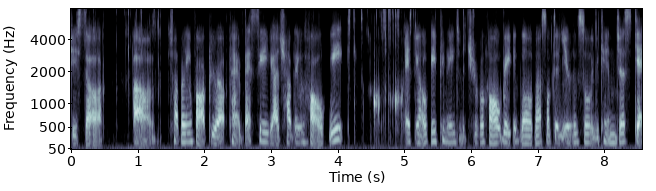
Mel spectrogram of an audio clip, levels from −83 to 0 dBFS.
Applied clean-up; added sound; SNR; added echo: neural diffusion model UNIVERSE++.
